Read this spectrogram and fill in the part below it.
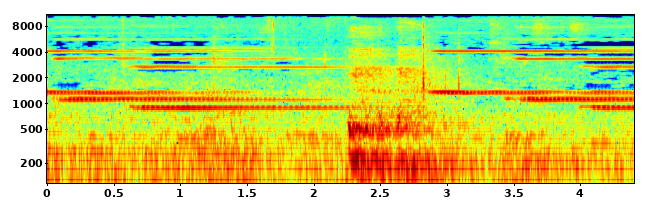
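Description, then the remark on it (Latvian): A sustained electric bell rings steadily to call deputies to vote on a bill in its third reading, its bright tones holding over low room murmur, with a brief louder clatter midway. “Lūdzu zvanu.”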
